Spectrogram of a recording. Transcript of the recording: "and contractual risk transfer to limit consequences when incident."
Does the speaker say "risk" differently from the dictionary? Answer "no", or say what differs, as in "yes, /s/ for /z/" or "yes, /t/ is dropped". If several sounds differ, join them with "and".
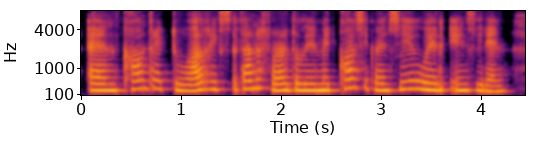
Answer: yes, /s/ is dropped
